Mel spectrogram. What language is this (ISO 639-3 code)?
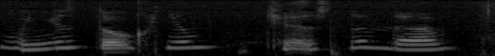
rus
